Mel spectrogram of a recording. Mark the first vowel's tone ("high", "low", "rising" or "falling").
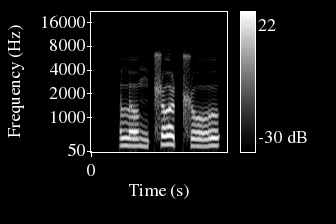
low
